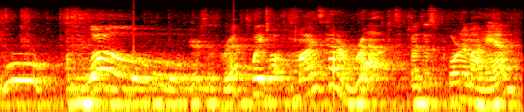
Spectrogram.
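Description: A young man hosts a challenge vlog in casual chat. His voice is high and lively, swinging widely in pitch. The recording is roomy and slightly dull. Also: measured pace, over loud music. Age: young adult. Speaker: challenge video host. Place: large open living room, indoors. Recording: roomy, distant mic, slightly dull re-played audio.

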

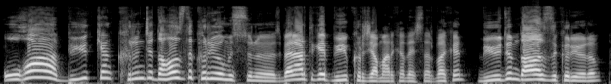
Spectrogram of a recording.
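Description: A young man hosting Minecraft gameplay commentary, excitable and exclaiming often as he talks to viewers. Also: sits high, fairly quick, smooth, no room sound, clean studio sound. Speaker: gaming YouTuber host.

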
